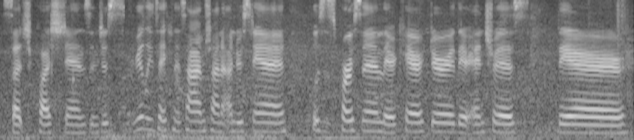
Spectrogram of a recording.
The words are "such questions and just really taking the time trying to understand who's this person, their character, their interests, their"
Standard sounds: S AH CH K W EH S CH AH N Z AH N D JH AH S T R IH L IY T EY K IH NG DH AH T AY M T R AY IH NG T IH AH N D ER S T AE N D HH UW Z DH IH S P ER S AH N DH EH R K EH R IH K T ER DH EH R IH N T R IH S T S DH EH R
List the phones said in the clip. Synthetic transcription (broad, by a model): S AH CH K W EH S CH AH N Z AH N JH AH S T R IH L IY T EY K IH NG DH AH T AY M T R AY IH NG T IH AH N D ER S T AE N D HH UW Z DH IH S P ER S AH N DH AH R K EH R IH K T ER DH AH R IH N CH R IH S T DH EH R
